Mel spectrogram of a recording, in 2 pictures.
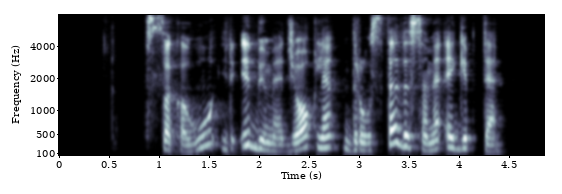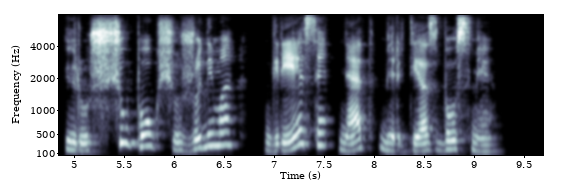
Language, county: Lithuanian, Vilnius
